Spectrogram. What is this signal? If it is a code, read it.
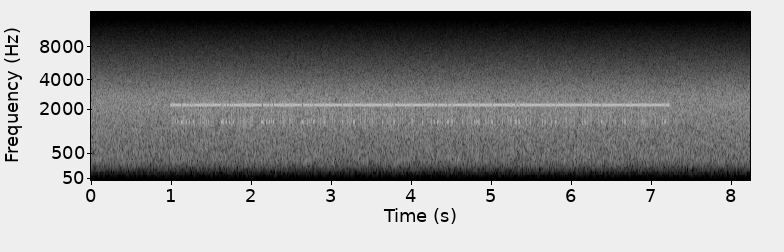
Weather fax (radiofax), 120 lines a minute, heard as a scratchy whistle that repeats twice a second, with heavy radio static.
